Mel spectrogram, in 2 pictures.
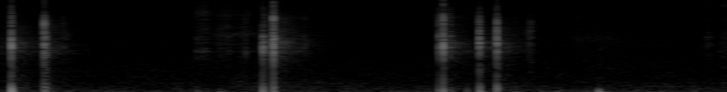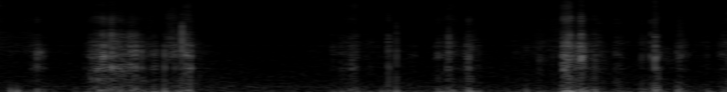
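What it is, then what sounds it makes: Hollow plastic decorative pumpkin. Long nails tap and scratch the stem and top of a black, glittered, hollow plastic decorative pumpkin. Sharp, bright clicks and taps are heard, mixed with brief rustling scratches. The sound is crisp, dry, and quickly fading.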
